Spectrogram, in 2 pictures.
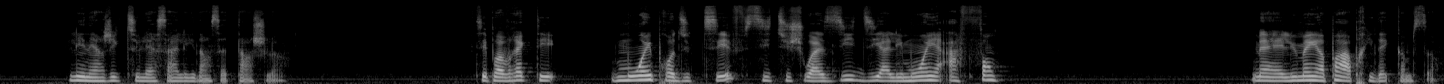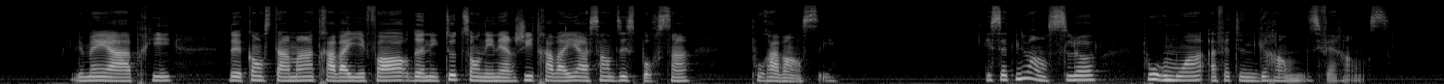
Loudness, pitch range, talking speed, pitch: -27 LUFS, 120-185 Hz, 120 wpm, 165 Hz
